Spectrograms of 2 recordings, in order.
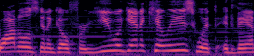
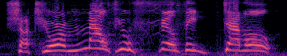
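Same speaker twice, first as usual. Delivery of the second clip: slow, loud, furious bellow; angry shout; 4 semitones higher, 3 dB louder, slower than usual. Acted. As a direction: spit it out at the devil, drawn out. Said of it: "The Deva looks at you and goes".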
